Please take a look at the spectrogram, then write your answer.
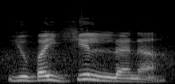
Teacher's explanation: یہ ادغام بھی کامل ہے کیونکہ نون نہیں پڑھا جا رہا، لام پڑھا جا رہا ہے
